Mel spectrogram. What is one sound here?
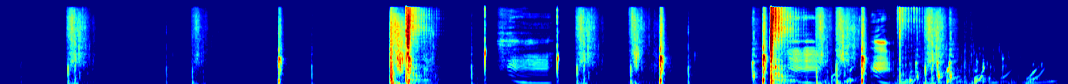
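Footsteps crunch on loose dirt.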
